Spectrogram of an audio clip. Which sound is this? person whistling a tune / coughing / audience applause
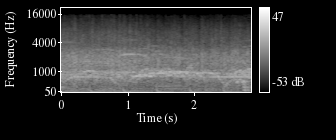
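audience applause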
